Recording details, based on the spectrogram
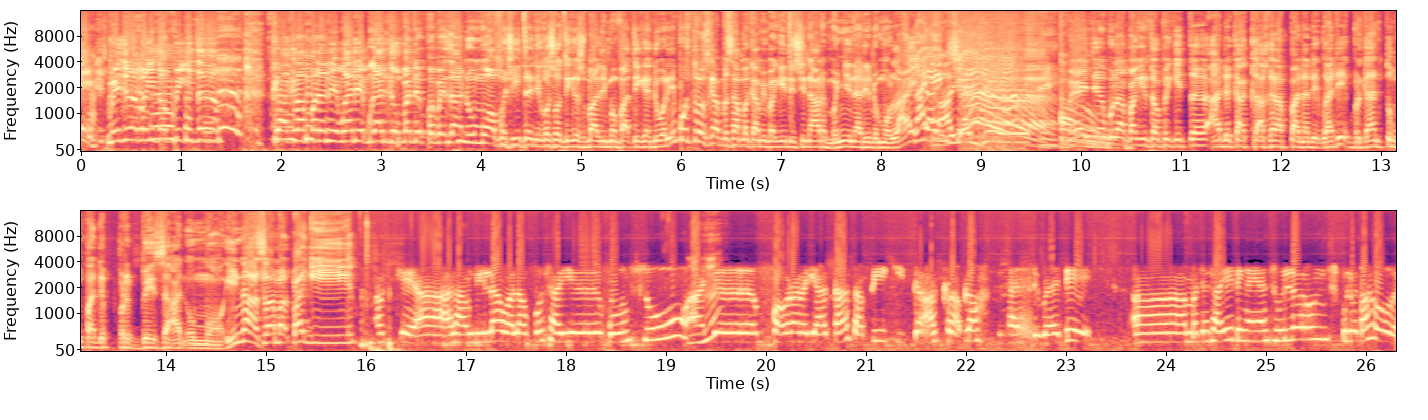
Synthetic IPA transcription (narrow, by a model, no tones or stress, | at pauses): emed͡ʒəlapaɡit̪opɪkːit̪ə | kəakəɾapanadɪʔbəɡadɪʔbərɡant̪ʊŋpadəpərbezaʔanumɔapət͡ʃəɾit̪əɲəkɔs̬ɔŋt̪iɡəs̬əmbaliməmpat̪ːiɡəduəɾibut̪əɾʊskanbərsaməkamĩpaɡidisinəaɾʊsmə̃ɲənadidumɔlaijaad͡ʒ | med͡ʒəbulapaɡit̪ɔp̬ɪk̚ːit̪əa̰dəkakəakəɾapanadɪʔbəɡadeʔ̚bərɡant̪ʊŋpadapərbezaʔa̰nṵmɔ̰ʔinaʔsəlamat̪̚paɡiokeəalhamdulilahwalawpʊnsajəboŋsuadaəmpat̪oɾaŋlaɡiat̪ast̪apikit̪əʔakɾap̚lahdəŋadɪbəadeʔ | əmat͡ʃamsajədəŋanjaŋsulʊŋsə̥pulʊht̪aɦʊn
